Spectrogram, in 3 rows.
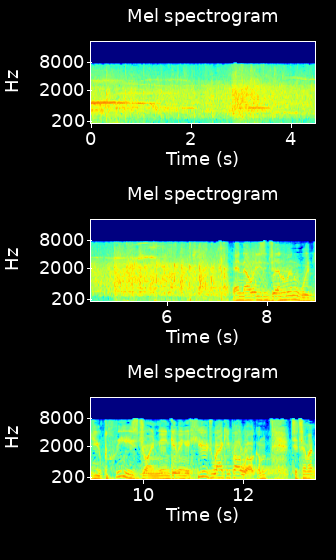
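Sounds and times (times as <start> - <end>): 
audience applause for a speaker at a gathering: 0.0 - 7.3
speech: 7.4 - 13.4.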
